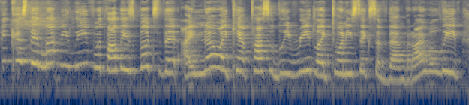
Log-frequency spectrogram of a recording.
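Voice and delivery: high, laughing through words; giddy, breaking into laughter. Real, not acted. Laughing, gleeful about free books.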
